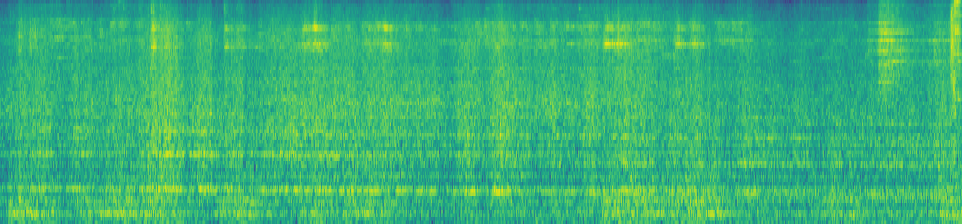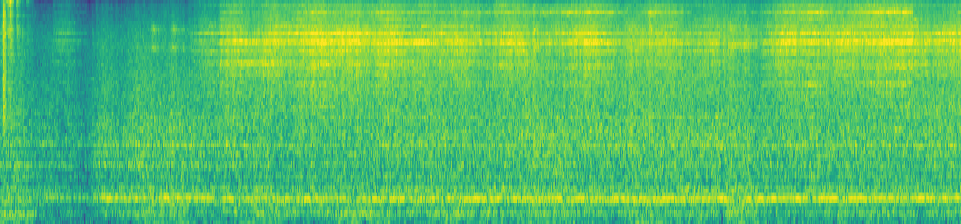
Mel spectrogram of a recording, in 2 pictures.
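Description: A subway train rumbles steadily through a tunnel.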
